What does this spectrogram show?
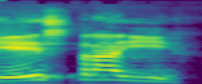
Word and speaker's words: extrair: Expor, expor e extrair. Expor e extrair. São igual ou diferente? Expor e extrair. É como se fosse S, né?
